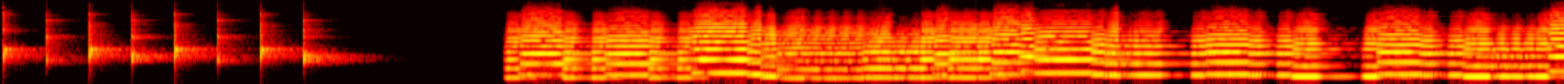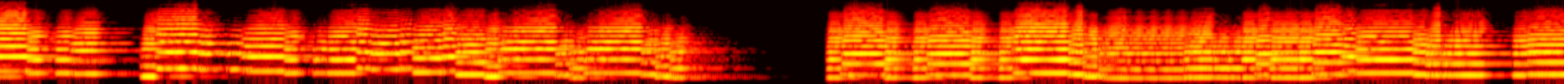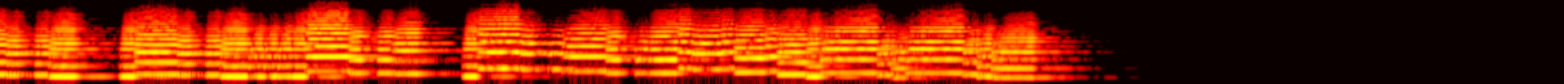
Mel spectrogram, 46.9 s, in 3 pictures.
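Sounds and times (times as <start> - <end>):
trumpet duet: 5.1 - 22.8, 23.9 - 42.1.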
